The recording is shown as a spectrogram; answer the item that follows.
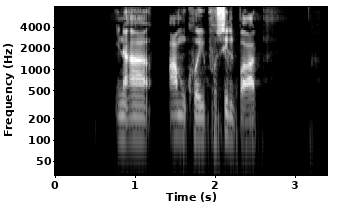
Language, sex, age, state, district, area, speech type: Santali, male, 30-45, West Bengal, Birbhum, rural, spontaneous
